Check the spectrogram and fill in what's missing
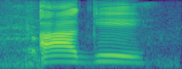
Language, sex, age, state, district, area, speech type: Hindi, female, 30-45, Uttar Pradesh, Mirzapur, rural, read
